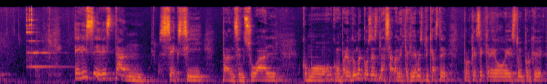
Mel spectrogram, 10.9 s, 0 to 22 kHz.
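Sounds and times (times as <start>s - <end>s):
glasses clinking in a toast: 0.5s - 1.6s
speech: 1.5s - 10.9s.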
